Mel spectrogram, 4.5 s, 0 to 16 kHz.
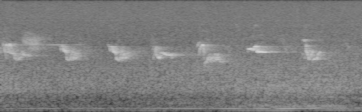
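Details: American Robins singing on 28 April 2019, with a dog also barking: short, clear, slurred whistled phrases, about two per second, each dipping downward, over a steady low rumble.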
